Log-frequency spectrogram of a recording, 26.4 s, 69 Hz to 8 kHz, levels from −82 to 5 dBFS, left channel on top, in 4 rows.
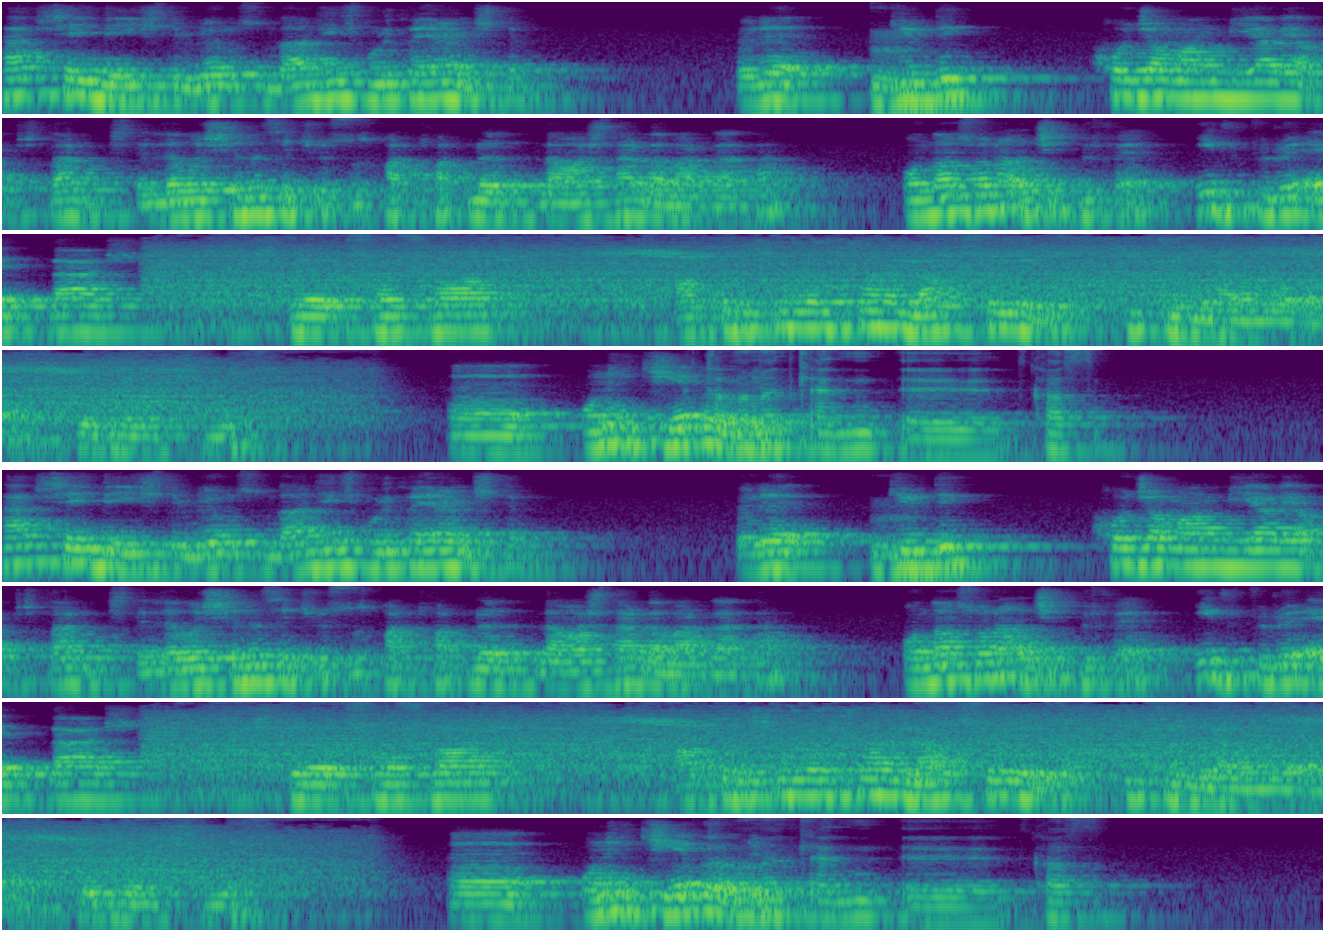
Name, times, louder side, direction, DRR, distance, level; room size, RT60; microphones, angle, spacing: voice 1, 0.0-2.6 3.7-4.1 4.3-4.8 5.5-10.5 11.1-13.9 14.5-15.8 16.6-18.5 18.8-21.1 22.0-23.6, left 1 dB, 65° right, -4 dB, 1.5 m, -20 dB
voice 2, 4.3-4.7 23.2-25.3, left 2 dB, 60° left, 5 dB, 0.5 m, -25 dB
sound 1, 13.9-21.7, right 1 dB, 30° right, 1.2 m, -27 dB
5.8 x 2.7 x 2.8 m, 0.88 s
head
